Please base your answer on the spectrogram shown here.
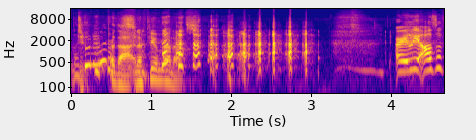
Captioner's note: laughter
